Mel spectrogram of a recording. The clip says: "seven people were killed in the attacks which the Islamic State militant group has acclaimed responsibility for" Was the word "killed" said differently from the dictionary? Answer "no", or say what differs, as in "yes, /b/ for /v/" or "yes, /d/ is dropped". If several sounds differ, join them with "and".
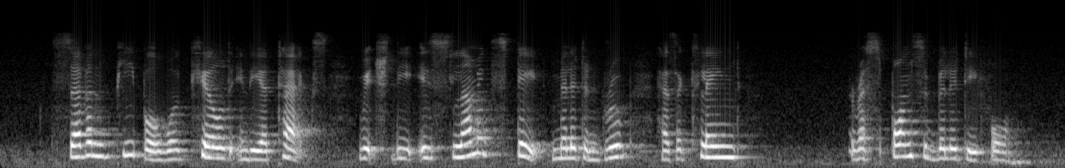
no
